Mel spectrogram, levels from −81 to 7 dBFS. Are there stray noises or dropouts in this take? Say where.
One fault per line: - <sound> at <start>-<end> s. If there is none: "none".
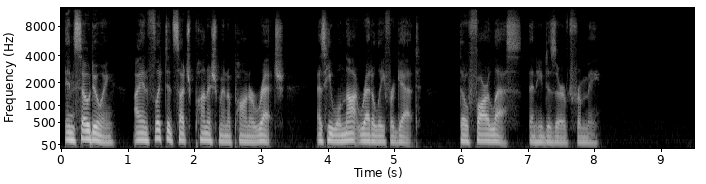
none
